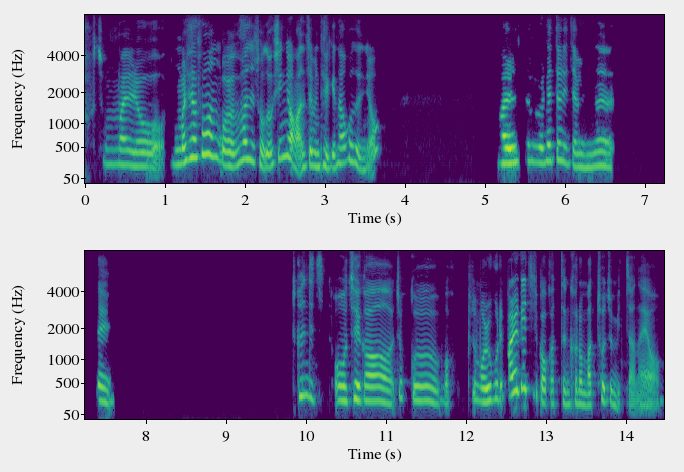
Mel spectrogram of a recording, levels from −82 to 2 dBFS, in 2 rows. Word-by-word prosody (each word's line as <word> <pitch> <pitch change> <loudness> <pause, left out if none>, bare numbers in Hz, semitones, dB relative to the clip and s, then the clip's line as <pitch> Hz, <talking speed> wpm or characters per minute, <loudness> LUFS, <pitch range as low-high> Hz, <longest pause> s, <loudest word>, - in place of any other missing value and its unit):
정말요 225 -5 -2
정말 240 +4 +1
사소한 340 +1 +4
거여서 210 0 +2
사실 300 -2 +2
저도 195 -6 0
신경 335 +6 +1
안 190 - -1
쓰면 205 -1 +1
되긴 190 0 -2
하거든요. 250 - -3 1.4
말씀을 250 +1 +4
해 275 - +2
드리자면은 205 -7 -2 0.8
네. 215 -4 +1 2.3
그런데 290 -2 -1
지 230 - -16
어 225 -1 +2
제가 220 -4 +3
쪼끔 225 -6 -2
막 - - -9 0.2
좀 225 - -6
얼굴이 230 +4 +2
빨개질 370 +4 +3
것 200 - 0
같은 185 0 -8
그런 180 0 -3
맞춰줌 175 +3 -3
있잖아요. 170 +6 -8
225 Hz, 270 characters per minute, -19 LUFS, 200-270 Hz, 2.3 s, 사소한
